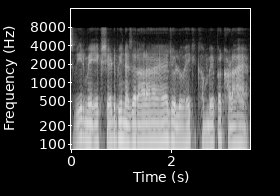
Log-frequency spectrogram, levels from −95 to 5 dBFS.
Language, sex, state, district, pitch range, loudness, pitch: Hindi, male, Jharkhand, Ranchi, 105-115 Hz, -16 LUFS, 110 Hz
